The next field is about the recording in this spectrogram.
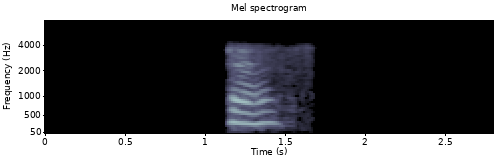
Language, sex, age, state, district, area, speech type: Santali, female, 18-30, West Bengal, Bankura, rural, conversation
